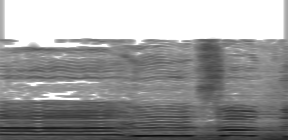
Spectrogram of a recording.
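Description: A child's voice singing a long held note that steps down in pitch about a second in, then a short higher note near the end.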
